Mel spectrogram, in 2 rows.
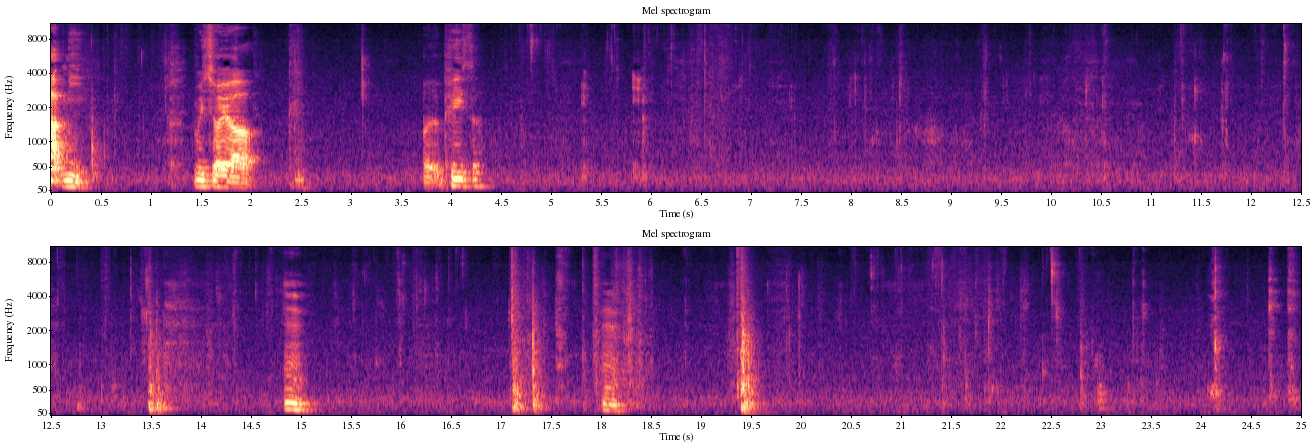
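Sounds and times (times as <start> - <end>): person chewing food: 4.6 - 18.0, 18.6 - 25.0.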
